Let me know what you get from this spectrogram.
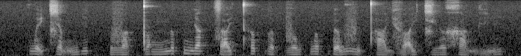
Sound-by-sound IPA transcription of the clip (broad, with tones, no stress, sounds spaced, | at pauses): k w ḛ˧˨ t͡ɕ a̰˧˨ n ŋ i˦˥ t̚ | v a˨˩ k̚ t̪ ɔ˧ ŋ n ə˦˥ p̚ ɲ a˦˥ k̚ s a̰˧˥ j t̪ʰ ə˦˥ p̚ l ə˨˩ p̚ v ə˧ w h w ə˦˥ p̚ ɗ ə̰˧˥ w v ḭ˧˨ t̪ʰ a˧˩ j v a̰˧˥ j t͡ɕ i˨˦ ə̯ x a˧˩ n ɣ ḭ˧˥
